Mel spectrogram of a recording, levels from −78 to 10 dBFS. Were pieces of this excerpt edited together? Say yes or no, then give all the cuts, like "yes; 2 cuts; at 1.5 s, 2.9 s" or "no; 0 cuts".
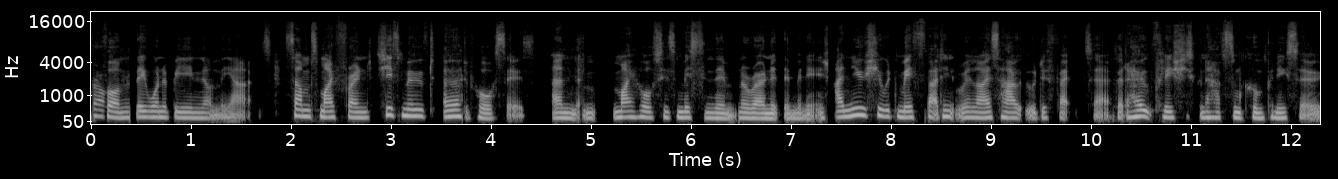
yes; 3 cuts; at 3.7 s, 6.5 s, 8.3 s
